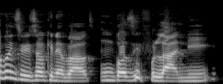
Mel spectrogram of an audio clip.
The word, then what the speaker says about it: Ngozi Fulani: to be talking about ngozi Fulani no it's not ngozi Palani no that's not the pronunciation it is now if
